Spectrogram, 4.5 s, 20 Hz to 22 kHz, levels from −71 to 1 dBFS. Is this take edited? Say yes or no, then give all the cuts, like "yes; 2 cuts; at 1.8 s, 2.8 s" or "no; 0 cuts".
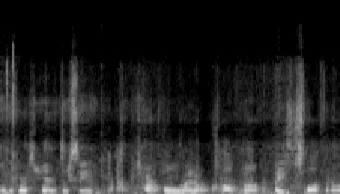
yes; 1 cut; at 1.7 s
